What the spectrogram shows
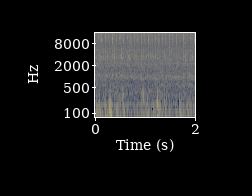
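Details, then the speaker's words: Rebuilt 1600 engine just installed in a 1986 Ford Courier; the old engine had over 1.3 million km. Steady, fairly quiet idle with a light regular tick: one valve on one side clicking, likely not set well during the rebuild. "There's one valve on this side which I can hear clicking quite a bit. So I think one of them they didn't set too well."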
